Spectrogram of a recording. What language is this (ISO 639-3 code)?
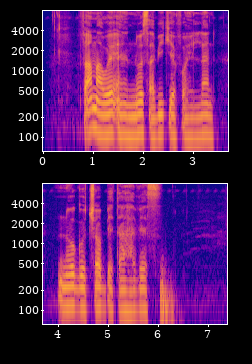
pcm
